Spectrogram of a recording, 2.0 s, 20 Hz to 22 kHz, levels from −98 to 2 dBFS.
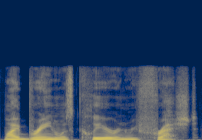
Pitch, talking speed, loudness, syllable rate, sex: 110 Hz, 180 wpm, -20 LUFS, 4.2 syllables/s, male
